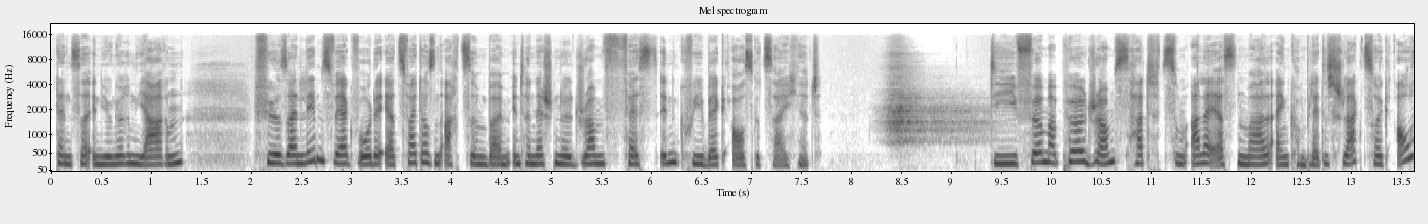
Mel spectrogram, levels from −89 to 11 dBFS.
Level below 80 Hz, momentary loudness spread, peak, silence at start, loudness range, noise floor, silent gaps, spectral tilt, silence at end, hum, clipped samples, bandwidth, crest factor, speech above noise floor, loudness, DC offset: -66 dBFS; 10 LU; -8 dBFS; 0.05 s; 3 LU; -60 dBFS; none; -3 dB/octave; 0 s; none; under 0.1%; 16 kHz; 16 dB; 37 dB; -23 LUFS; under 0.1%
